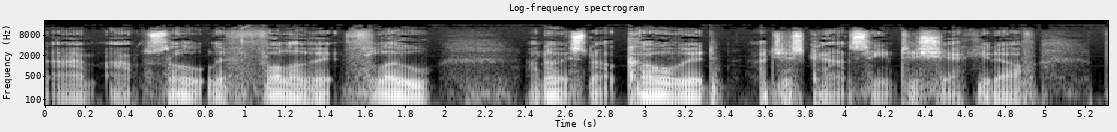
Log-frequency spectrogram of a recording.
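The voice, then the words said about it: Croaky voice. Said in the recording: “my voice is a bit croaky this morning”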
